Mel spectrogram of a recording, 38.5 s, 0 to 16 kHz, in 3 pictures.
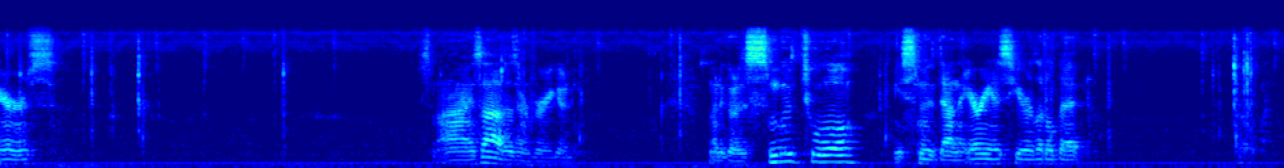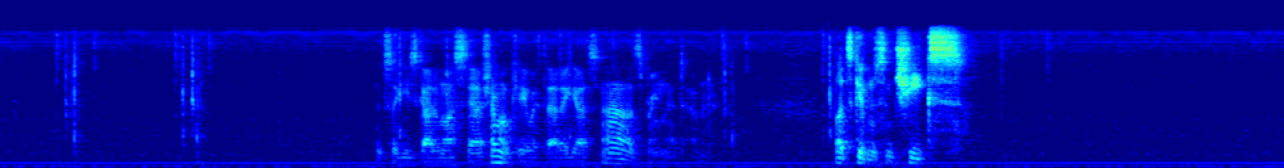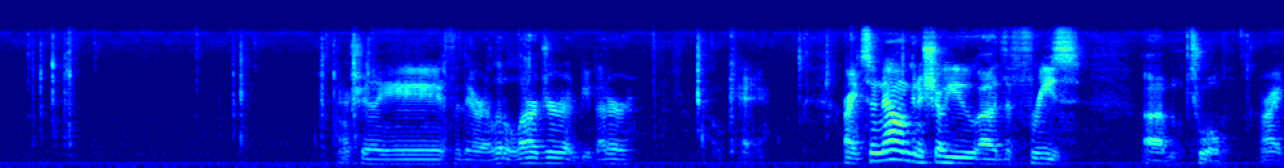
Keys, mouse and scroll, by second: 0.8 scroll up 4, 1.5-9.4 alt+drag, 4.8 ctrl+z, 9.4-11.0 alt+drag, 11.0-14.8 drag, 12.2 ctrl+z, 14.8-23.1 alt+drag, 23.1-30.2 alt+drag, 26.0 ctrl+z, 29.0 ctrl+z, 29.9-31.0 typing, 30.2 click, 31.0-37.1 drag, 33.7 alt+middle click, 37.7 alt+click, 37.7 alt+middle click.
